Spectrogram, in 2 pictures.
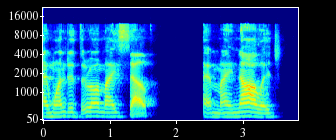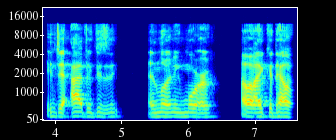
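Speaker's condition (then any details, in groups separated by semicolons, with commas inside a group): ALS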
